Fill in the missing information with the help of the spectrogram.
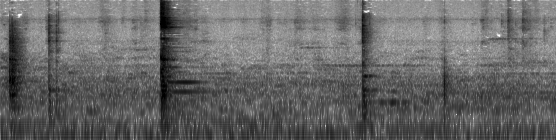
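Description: Rolling pin knocking against the rolling surface while stuffed paratha dough is rolled out: five short, sharp knocks with a slight ring, the loudest about two seconds in.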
